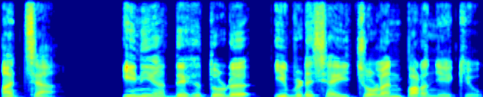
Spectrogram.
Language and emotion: Malayalam, neutral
